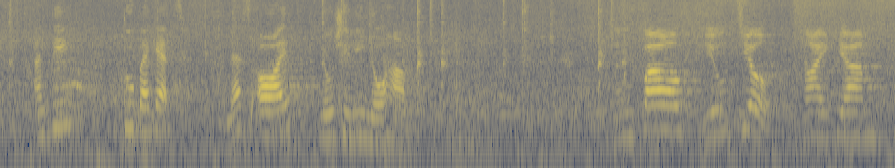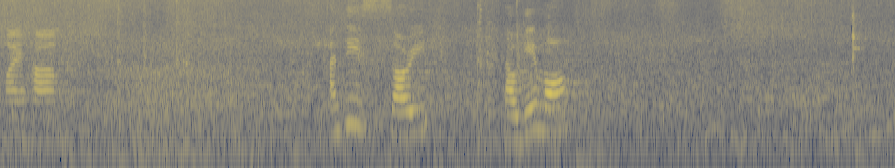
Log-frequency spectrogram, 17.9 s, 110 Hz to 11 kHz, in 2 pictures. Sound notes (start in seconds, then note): 10.0 audience laughter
